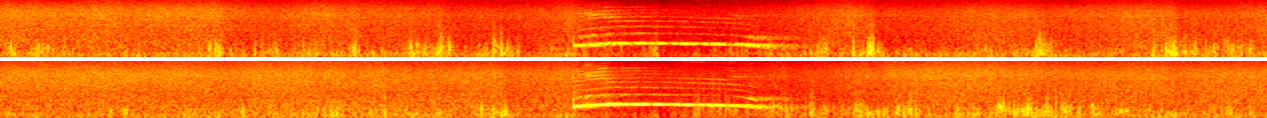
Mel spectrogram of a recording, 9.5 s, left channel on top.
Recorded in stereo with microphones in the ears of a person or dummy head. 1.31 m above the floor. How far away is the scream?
About 9 m.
